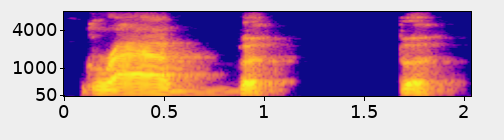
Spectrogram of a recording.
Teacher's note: that B is voiced it makes my throat vibrate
